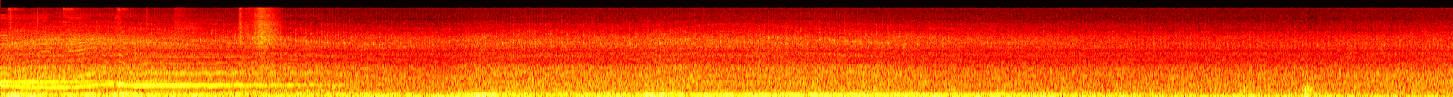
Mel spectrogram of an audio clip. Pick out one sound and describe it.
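A diesel bus engine rumbles as the bus drives slowly.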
